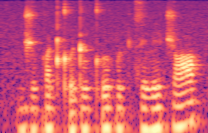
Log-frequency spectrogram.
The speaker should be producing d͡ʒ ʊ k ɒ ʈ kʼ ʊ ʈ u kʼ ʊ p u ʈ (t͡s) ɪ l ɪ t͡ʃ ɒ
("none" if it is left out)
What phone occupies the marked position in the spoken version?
t͡s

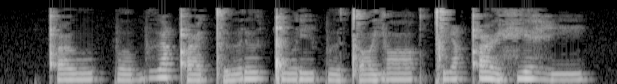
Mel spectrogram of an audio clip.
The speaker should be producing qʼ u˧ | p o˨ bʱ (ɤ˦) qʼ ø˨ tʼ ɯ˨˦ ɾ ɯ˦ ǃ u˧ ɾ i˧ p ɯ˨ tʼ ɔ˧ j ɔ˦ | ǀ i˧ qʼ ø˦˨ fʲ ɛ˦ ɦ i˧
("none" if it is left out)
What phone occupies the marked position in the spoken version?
ɯ˦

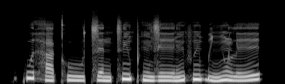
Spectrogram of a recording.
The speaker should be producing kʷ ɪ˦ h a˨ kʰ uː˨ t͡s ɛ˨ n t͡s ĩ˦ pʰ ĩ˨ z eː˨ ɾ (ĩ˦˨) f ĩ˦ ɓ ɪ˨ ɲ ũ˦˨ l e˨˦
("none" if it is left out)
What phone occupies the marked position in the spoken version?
ĩ˦˨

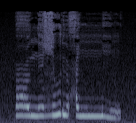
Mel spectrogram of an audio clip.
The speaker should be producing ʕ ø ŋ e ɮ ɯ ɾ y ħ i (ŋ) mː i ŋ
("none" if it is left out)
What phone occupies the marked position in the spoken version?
ŋ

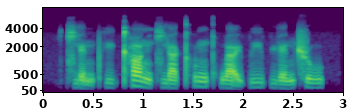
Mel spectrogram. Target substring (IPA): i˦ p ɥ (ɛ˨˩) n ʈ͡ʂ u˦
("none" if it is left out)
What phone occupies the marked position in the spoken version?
ɛ˨˦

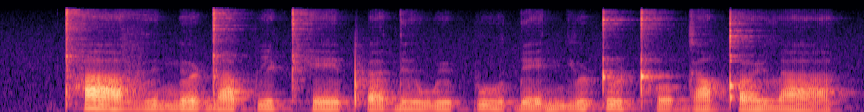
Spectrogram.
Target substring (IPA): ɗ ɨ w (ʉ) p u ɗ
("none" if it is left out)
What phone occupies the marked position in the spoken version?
ʉ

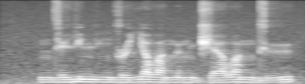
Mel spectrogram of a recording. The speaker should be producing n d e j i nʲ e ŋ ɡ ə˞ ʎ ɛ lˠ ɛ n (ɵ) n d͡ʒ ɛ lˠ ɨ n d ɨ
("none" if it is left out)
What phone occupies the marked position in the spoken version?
ɵ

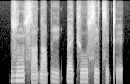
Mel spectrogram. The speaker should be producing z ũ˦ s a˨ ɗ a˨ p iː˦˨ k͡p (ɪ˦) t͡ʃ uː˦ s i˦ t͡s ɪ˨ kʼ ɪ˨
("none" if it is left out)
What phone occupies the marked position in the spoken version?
ɛ˦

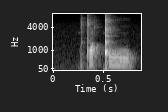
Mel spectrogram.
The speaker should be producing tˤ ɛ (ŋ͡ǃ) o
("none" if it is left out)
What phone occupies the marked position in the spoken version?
ǃ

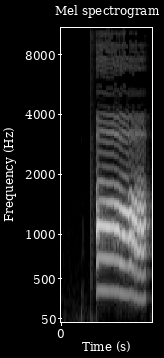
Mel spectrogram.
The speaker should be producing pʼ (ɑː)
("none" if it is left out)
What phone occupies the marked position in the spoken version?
ɑː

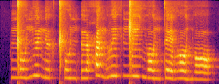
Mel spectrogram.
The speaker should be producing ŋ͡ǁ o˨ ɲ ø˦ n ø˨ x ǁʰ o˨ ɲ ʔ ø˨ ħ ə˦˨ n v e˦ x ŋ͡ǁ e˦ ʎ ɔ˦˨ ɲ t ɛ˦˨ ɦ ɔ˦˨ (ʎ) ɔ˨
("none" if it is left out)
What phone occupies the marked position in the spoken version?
ʎ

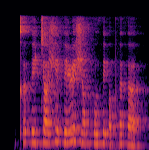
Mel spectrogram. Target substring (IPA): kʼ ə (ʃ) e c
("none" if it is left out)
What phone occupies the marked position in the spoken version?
θ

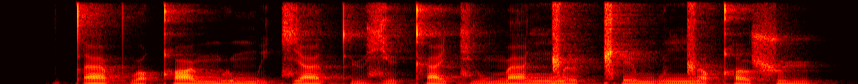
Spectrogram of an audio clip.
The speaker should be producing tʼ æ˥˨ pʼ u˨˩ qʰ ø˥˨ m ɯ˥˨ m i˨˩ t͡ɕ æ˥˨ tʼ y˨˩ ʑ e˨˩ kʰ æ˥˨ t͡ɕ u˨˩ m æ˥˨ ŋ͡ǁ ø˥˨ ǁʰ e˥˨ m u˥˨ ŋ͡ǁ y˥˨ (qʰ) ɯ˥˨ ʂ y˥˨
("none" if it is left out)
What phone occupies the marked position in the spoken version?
qʰ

